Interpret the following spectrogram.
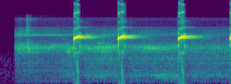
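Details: A single spring peeper, among the first frogs to call in spring, likened to a young chick: clear rising peeps repeated about once a second over a faint steady high background hum.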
